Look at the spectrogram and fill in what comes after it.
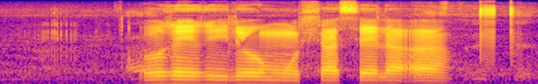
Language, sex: Southern Sotho, male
